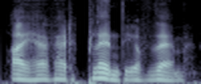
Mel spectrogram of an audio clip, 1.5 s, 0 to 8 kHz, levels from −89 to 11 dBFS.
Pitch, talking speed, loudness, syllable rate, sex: 115 Hz, 240 wpm, -20 LUFS, 5.4 syllables/s, male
